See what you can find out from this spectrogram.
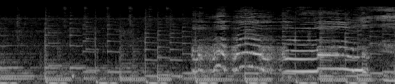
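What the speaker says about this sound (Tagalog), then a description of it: "Nagtitilawan ng mga manok. Madaling araw na." Several roosters crow at daybreak near a chicken coop, their calls loud and overlapping, rising in the second half over a steady pulsing background beat.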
